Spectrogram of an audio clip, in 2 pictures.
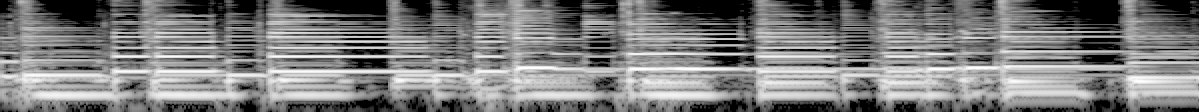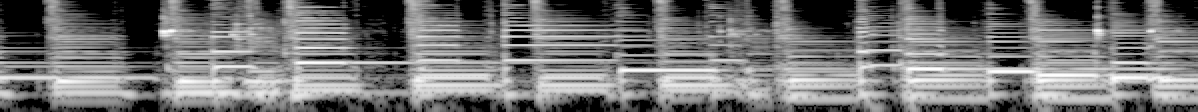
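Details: Strummed acoustic guitar music fills the whole stretch, with no animal voice heard.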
